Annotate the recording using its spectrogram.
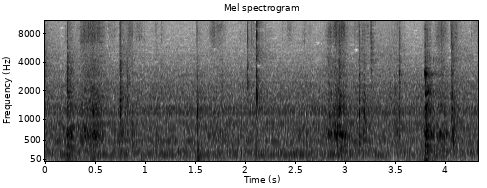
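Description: A handheld adhesive tape runner pressed and drawn across cardstock, with brief rustles of paper and scattered light clicks, and a sharper click near the end.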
